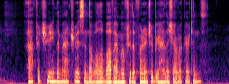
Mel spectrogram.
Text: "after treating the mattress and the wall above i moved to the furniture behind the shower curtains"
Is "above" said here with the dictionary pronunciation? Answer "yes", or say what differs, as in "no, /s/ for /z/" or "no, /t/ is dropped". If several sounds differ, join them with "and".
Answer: yes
